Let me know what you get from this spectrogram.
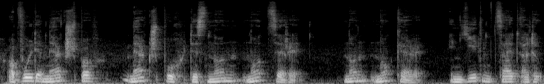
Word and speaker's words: nocere: Primum non nocere, vor allem nicht Schaden. Nocere, genau, das C wird hier so ausgesprochen wie ein K auf Latein.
